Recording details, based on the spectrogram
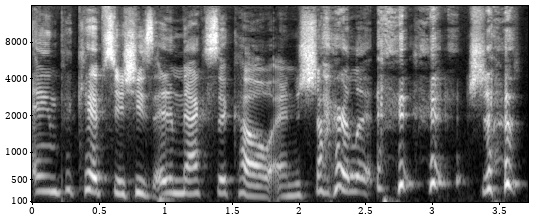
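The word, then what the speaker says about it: Poughkeepsie: on the East Coast, I think that Pikipsy is spelled P O U G H K E E P S I E or something like that. It's not intuitive.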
